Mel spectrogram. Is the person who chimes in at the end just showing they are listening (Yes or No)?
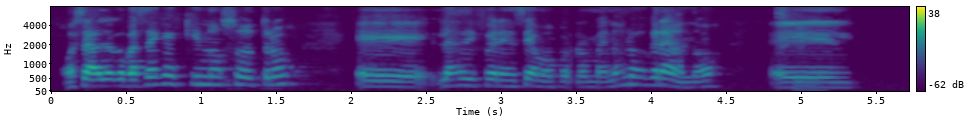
Yes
